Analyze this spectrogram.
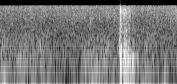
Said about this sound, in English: The pickup truck plows through the storm as rains fall down harder and harder.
